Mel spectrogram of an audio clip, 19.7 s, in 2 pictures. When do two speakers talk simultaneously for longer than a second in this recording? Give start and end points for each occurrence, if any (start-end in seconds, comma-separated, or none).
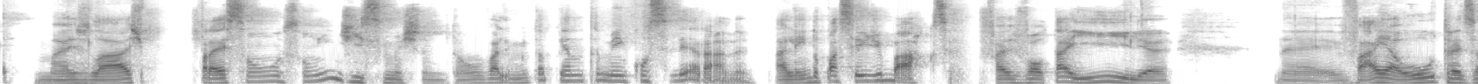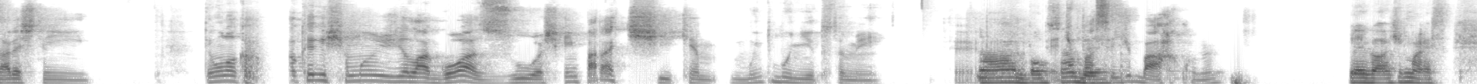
none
